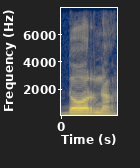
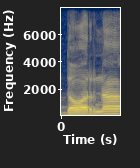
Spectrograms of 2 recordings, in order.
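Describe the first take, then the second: Both takes have the same delivery.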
